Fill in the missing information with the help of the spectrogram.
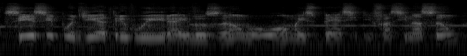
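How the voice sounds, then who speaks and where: A man's voice: medium pitch, lively intonation, moderate pace, sharp tone. A Brazilian man reading a book aloud as scripted narration, in a formal, didactic manner. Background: background music.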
